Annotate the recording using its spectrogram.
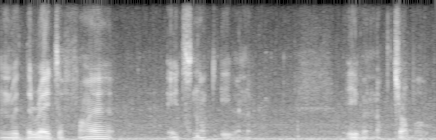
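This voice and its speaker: A man with a very deep, low pitch speaks fairly slowly, with very wide pitch swings and long, frequent pauses. Background noise is noticeable. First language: not English. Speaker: gaming commentator. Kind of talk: gameplay commentary. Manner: halting.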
